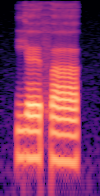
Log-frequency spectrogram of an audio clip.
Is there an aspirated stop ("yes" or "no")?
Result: no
